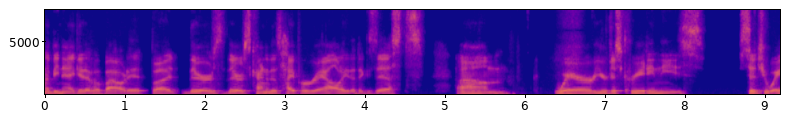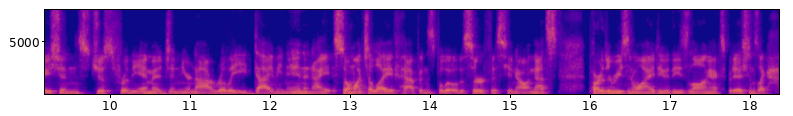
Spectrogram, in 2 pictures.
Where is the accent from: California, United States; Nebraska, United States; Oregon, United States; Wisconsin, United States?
Wisconsin, United States; I don't know if that's because I'm from Wisconsin or if it's just the nature of my personality.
